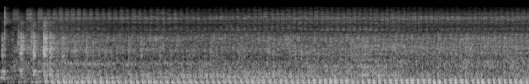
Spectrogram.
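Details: Fuel-injected motorcycle that stalled with codes 7 (EOT) and 52 (CKP), after repairing the broken EOT 5V signal wire and replacing the CKP sensor: cranks briefly, catches at once, settles into steady even idle with no misfires.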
